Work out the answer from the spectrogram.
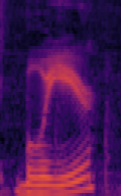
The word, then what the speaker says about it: buir: If you want to say father slash mother, it's Buir, Borir, BUIR.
